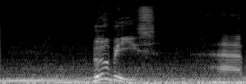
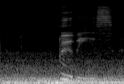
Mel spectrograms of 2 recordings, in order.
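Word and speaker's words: Bube's: gonna head over to boobies boobies boobies of course it's not spelled boobies it's spelled b-u-b-e-s yes brewery but it's pronounced boobies and we're very excited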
